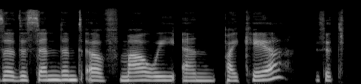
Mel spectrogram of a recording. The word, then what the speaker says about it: Paikea: And as a descendant of Maui and Paikea, is it how we say? From Beautiful. Yes, Paikea.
